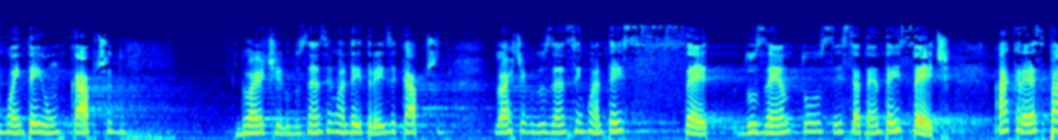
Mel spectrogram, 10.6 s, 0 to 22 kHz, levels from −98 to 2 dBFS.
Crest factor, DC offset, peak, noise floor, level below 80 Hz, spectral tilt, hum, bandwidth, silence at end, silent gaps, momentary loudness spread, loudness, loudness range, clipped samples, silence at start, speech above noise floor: 20 dB; under 0.1%; -18 dBFS; -69 dBFS; -64 dBFS; -4 dB/octave; none; 10.5 kHz; 0 s; none; 17 LU; -38 LUFS; 3 LU; under 0.1%; 0 s; 32 dB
